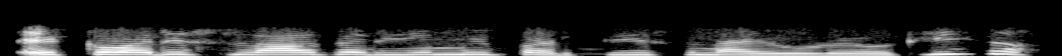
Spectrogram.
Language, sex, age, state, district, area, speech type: Dogri, female, 18-30, Jammu and Kashmir, Reasi, rural, conversation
